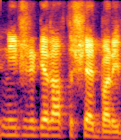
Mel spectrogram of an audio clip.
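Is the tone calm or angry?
calm. It is said in a calm, friendly tone.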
